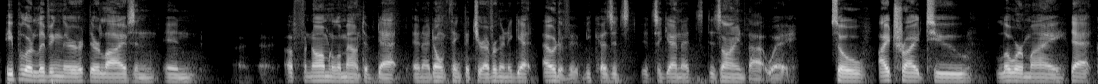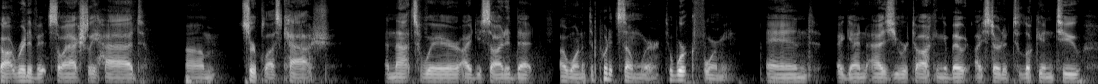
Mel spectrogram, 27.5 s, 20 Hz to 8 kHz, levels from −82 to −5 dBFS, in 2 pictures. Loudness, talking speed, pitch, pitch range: -28 LUFS, 175 wpm, 95 Hz, 90-100 Hz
